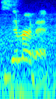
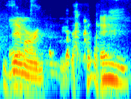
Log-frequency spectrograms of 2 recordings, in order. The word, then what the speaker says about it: Zimmern: fall issue on the Zinfandel Trail with Andrew Zimmerman. So there you go. And I mispronouncing his name too, but there you go. Zimmern.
